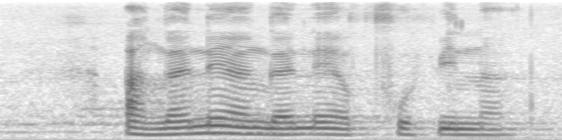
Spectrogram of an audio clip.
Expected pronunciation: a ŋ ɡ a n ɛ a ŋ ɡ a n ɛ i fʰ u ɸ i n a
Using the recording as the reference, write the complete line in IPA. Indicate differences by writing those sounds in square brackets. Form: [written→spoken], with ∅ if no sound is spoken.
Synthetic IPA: a ŋ ɡ a n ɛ a ŋ ɡ a n ɛ [i→a] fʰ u ɸ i n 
